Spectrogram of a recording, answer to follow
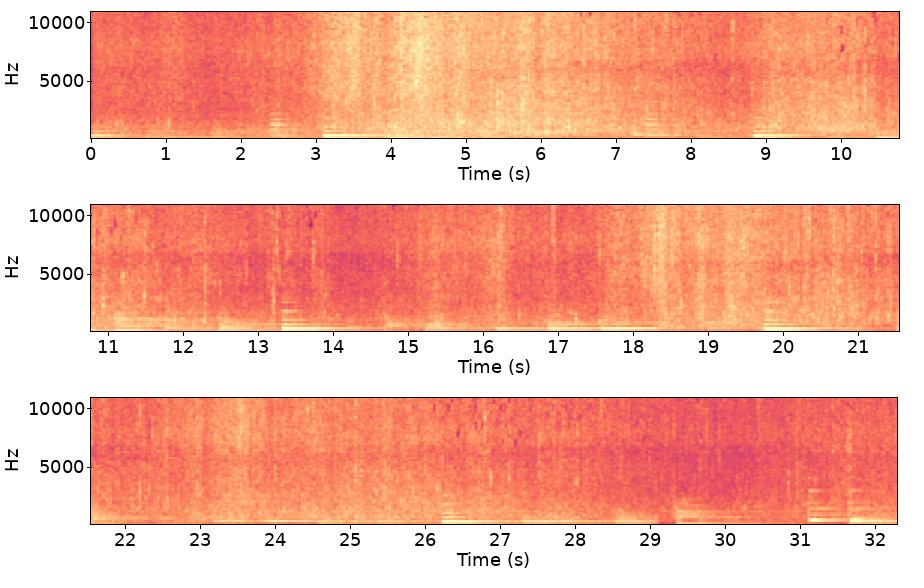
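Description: Slow, soft instrumental music of long held notes over low chords, layered with ocean surf that swells and fades every few seconds as waves break and wash up the shore.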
